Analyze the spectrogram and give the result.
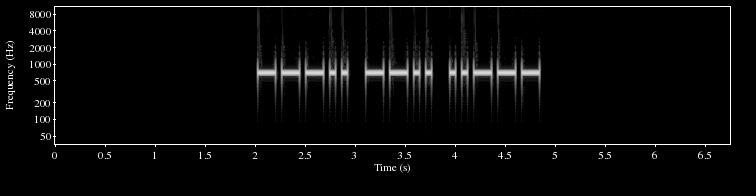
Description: Morse code, heard as a keyed tone, about 25 wpm, 700 Hz. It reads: 8Z2
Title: Speed-Racing - Three Letter-Number Combinations - 20wpm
